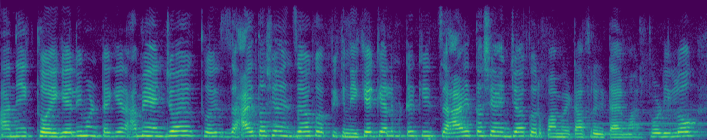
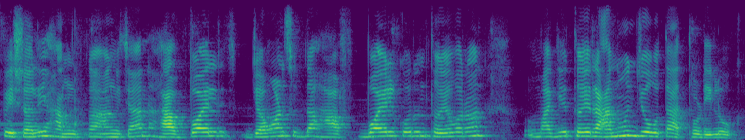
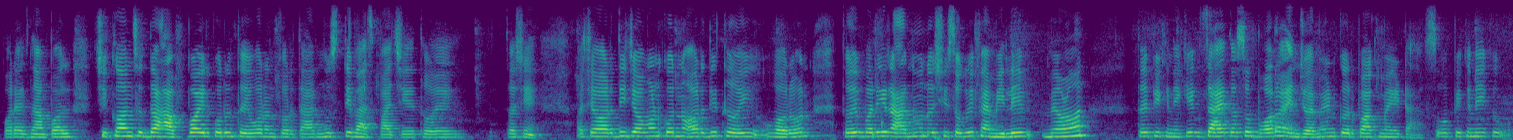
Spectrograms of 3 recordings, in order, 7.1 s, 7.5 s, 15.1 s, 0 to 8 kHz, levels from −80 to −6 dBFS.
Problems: constant background noise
